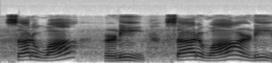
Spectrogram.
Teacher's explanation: অর্থাৎ মূর্ধা দিয়ে জিহভাটাকে উল্টিয়ে ন উচ্চারণ করতে হয় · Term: মূর্ধন্য, মূর্ধন্যের উচ্চারণ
